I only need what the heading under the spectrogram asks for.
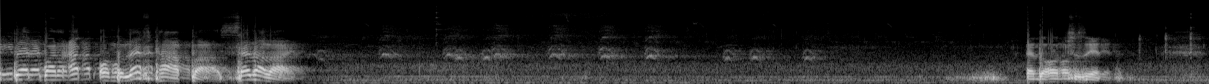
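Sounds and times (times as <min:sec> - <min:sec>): bird calling: 0:03.0 - 0:10.3, 0:11.2 - 0:12.0.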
